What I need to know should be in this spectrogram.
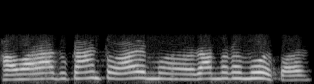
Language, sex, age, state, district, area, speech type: Hindi, female, 60+, Uttar Pradesh, Mau, rural, conversation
